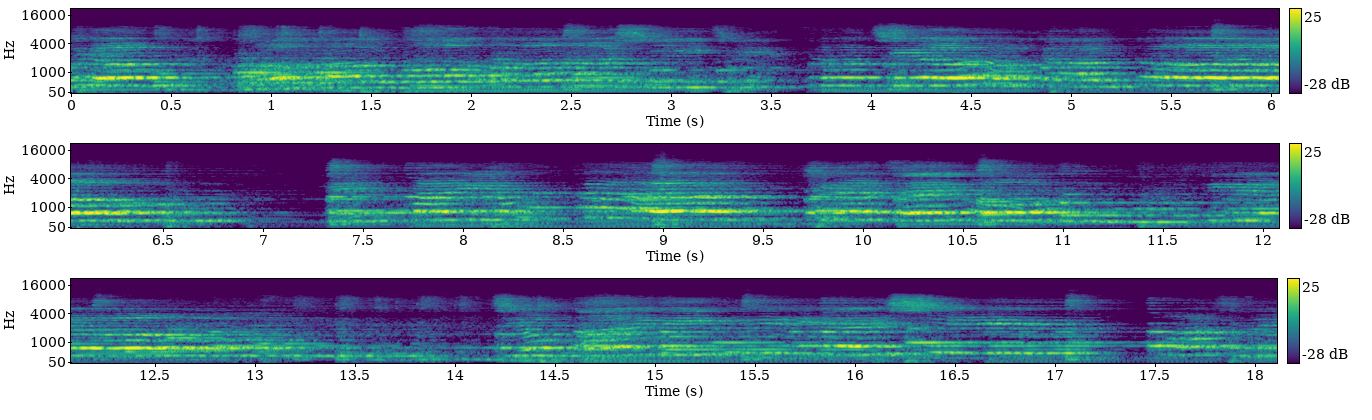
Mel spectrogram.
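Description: A woman singing a slow song into a handheld microphone over instrumental accompaniment with a steady bass line, her voice amplified through a loudspeaker. She sings in long held phrases with vibrato and short breaks between them.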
